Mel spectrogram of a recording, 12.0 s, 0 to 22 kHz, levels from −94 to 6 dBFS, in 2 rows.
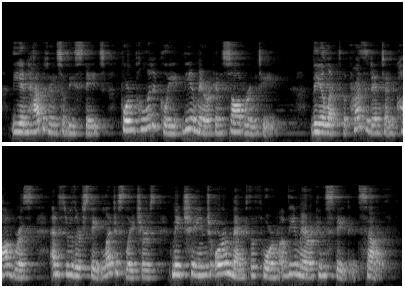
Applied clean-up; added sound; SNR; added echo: none; none; none; reverberation time 0.5 s.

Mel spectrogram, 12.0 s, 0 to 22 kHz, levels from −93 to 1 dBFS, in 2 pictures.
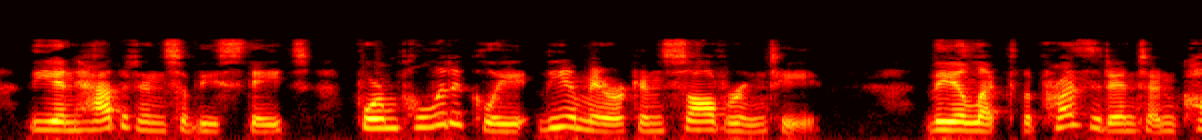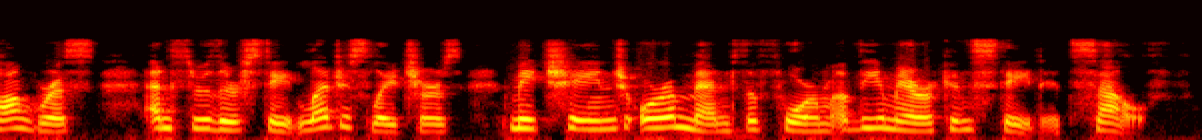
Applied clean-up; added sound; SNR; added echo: none; none; none; none.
